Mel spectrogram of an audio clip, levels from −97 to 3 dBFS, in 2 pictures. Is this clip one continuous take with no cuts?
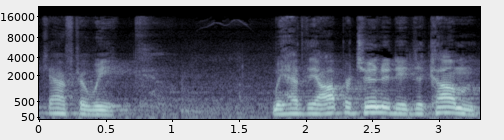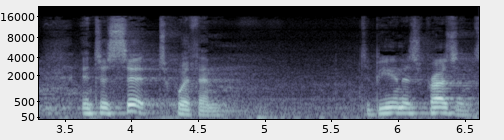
yes; 0 cuts

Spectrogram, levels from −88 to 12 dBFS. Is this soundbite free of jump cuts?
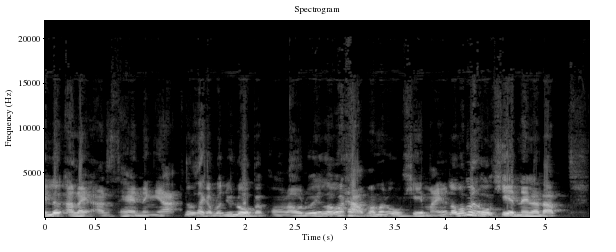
no; 1 cut; at 1.4 s

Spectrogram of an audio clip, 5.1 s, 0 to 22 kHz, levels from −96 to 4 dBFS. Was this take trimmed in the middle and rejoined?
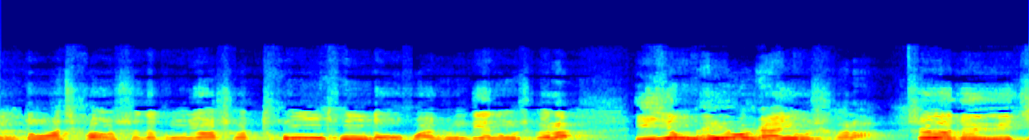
no; 0 cuts

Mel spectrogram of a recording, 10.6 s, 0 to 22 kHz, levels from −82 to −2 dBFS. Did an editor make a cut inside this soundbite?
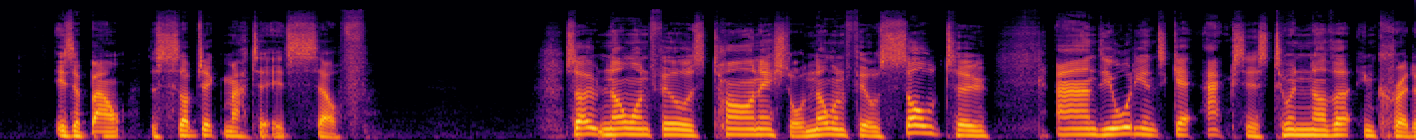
no; 0 cuts

